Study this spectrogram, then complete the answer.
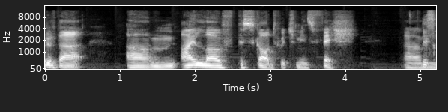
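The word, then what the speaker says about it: pysgod: Um but outside of that, um I love piscod, which means fish. Um piscato. Piscato. Piscod. So it's spelled um p ys g o d.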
